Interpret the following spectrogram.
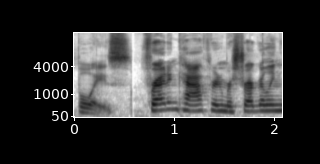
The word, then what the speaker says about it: Boise: It's spelled Boise, but it's pronounced boys.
